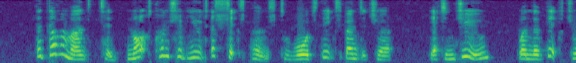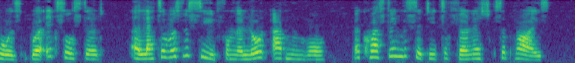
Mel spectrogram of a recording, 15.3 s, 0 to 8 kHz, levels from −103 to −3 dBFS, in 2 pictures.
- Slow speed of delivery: Yes, slow, 125 wpm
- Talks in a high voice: Yes, high, 230 Hz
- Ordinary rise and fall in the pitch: No, wide, 6.4 semitones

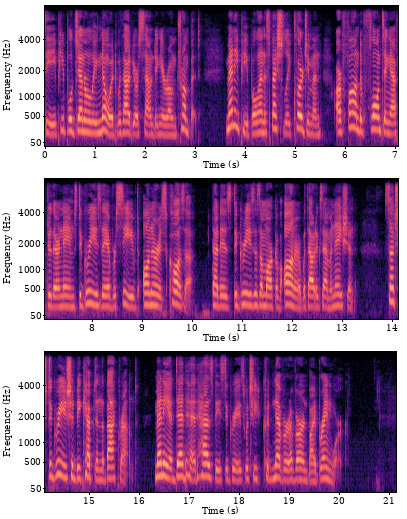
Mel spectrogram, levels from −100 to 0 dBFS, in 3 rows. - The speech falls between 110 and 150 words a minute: No, average, 175 wpm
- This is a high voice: Yes, high, 195 Hz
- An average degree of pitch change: Yes, average, 3.5 semitones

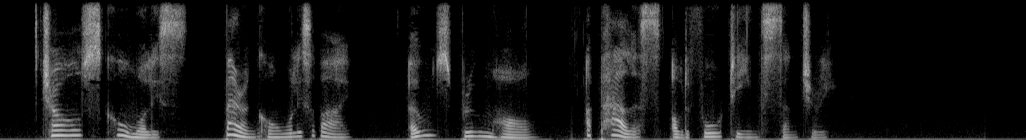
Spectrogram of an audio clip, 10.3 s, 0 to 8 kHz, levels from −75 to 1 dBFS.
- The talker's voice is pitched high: Yes, high, 195 Hz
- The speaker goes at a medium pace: No, slow, 90 wpm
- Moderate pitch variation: No, wide, 6.2 semitones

